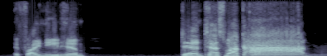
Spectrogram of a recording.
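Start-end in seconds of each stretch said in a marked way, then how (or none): 1.8-3.0 yelled, very high pitched. Acting out calling a new hire over: yelling like Gene Hackman. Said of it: "I'm gonna yell like Gene fucking Hackman".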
